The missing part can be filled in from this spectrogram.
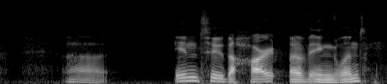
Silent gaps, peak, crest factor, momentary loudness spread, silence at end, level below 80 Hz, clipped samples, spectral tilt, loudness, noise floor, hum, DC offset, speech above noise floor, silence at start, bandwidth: none; -4 dBFS; 20 dB; 14 LU; 0.1 s; -54 dBFS; under 0.1%; -8 dB/octave; -23 LUFS; -62 dBFS; none; under 0.1%; 39 dB; 0.65 s; 12.5 kHz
